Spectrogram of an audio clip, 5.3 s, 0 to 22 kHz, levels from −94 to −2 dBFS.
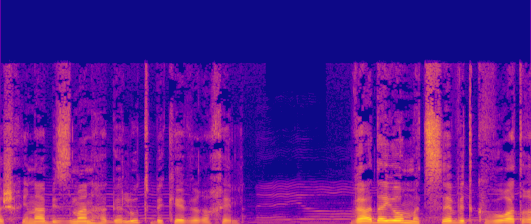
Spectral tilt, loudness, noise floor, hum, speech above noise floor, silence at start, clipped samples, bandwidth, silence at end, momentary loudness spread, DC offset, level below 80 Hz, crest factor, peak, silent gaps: -4.5 dB/octave; -21 LUFS; -50 dBFS; none; 29 dB; 0 s; under 0.1%; 16 kHz; 0 s; 13 LU; under 0.1%; -64 dBFS; 20 dB; -2 dBFS; none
